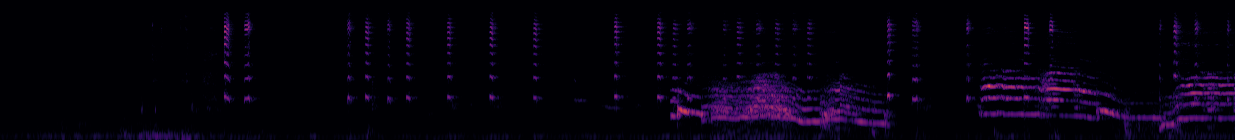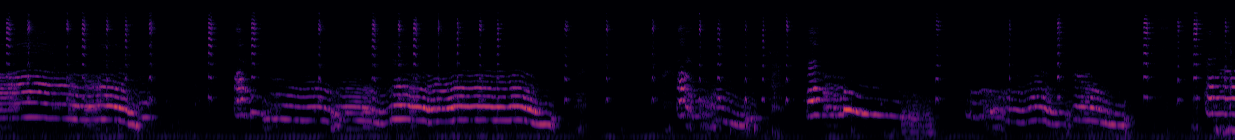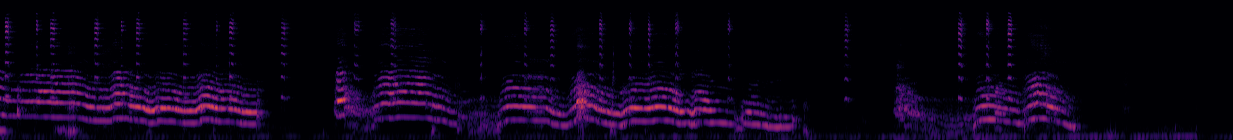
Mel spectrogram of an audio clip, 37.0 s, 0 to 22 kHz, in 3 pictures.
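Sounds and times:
puppy howling: 0:06.7 - 0:08.9, 0:09.8 - 0:13.9, 0:24.4 - 0:27.4, 0:28.0 - 0:32.7.

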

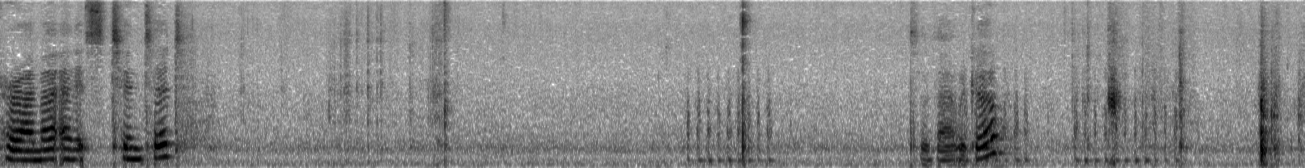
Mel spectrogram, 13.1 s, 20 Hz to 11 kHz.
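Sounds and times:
room hiss: 0:00.0 - 0:13.0
light clicks and rustles: 0:02.3 - 0:05.2.

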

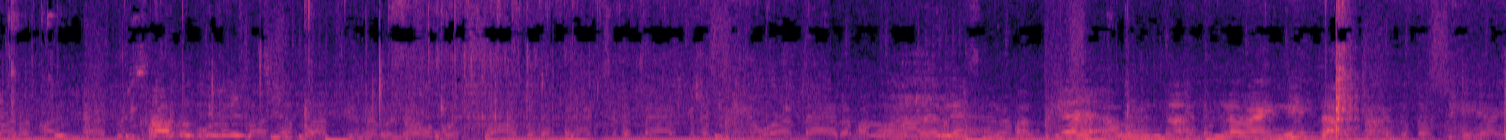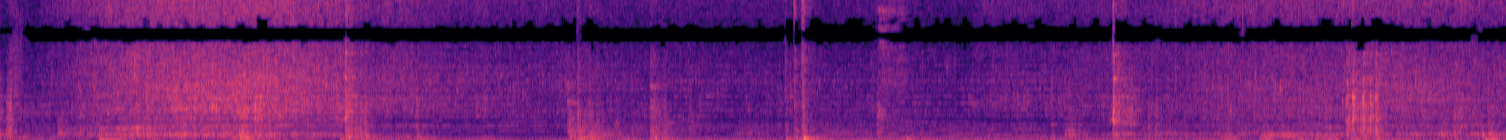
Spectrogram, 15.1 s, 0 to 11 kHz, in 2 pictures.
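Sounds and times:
spoon stirring: 0:00.0 - 0:05.8
hot oil sizzling: 0:00.0 - 0:15.0.

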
